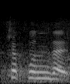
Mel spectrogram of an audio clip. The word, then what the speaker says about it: chakunda: Chakunda.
